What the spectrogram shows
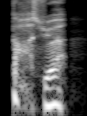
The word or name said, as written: Da4 xue2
